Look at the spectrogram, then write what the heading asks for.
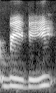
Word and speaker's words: Riebe: Riebe. It rhymes with BB.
